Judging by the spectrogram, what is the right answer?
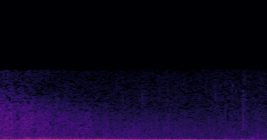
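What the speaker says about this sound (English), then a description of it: "Seriously, how long is this thunderstorm going on for?" Heavy rain from a thunderstorm in the Dying Light video game, a dense continuous wash of rainfall with low rumble, fairly loud and steady over a short stretch.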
